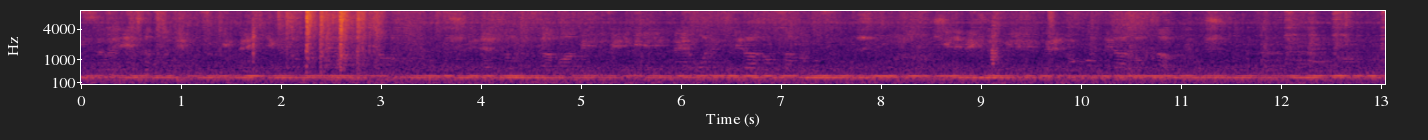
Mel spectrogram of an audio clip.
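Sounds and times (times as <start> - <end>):
supermarket ambience: 0.0 - 13.0.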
